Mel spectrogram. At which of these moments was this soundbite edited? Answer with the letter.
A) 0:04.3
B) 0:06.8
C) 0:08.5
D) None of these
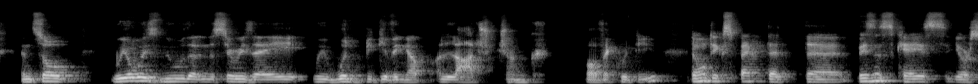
B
